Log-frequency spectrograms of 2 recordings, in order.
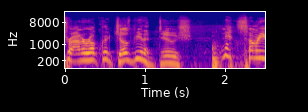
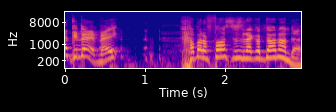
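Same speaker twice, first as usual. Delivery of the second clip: put-on Australian-accented voice; 4 semitones higher than usual. Describing an australian guy who comes up behind you, the speaker voices him: australian accent. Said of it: "an Australian guy".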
